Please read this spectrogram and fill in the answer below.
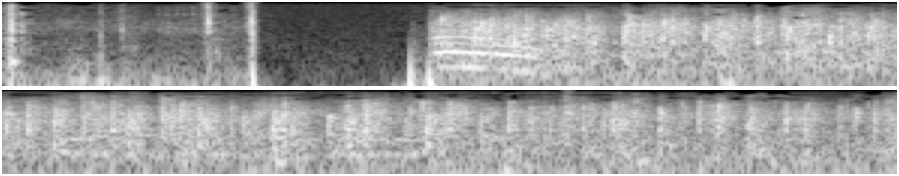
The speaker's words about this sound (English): Now they're clapping for my speeches.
